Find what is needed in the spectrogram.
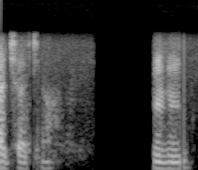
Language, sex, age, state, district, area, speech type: Marathi, male, 18-30, Maharashtra, Yavatmal, urban, conversation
